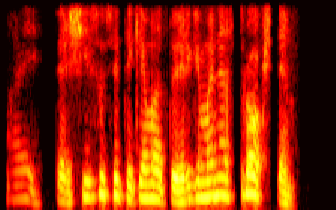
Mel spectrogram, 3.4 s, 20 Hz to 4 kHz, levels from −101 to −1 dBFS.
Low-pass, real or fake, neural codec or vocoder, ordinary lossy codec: 3.6 kHz; real; none; AAC, 32 kbps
